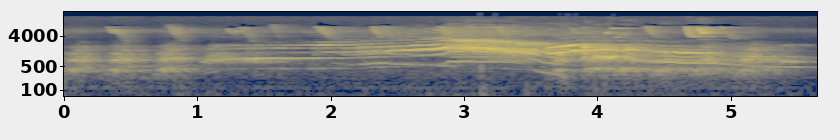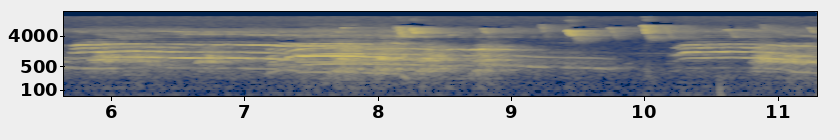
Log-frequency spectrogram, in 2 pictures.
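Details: Fighting cats trade drawn-out, quavering yowls that climb into a loud, strained peak, then slide down into lower moaning wails; rapid high chirping repeats in the background the whole time.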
